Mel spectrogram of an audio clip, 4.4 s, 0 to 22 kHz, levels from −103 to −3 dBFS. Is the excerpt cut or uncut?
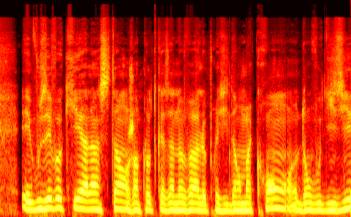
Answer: uncut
